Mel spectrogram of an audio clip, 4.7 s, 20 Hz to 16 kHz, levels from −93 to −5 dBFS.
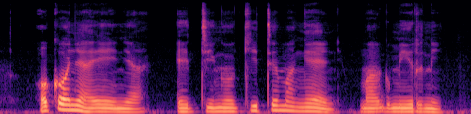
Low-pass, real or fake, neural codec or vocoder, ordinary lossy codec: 14.4 kHz; fake; vocoder, 44.1 kHz, 128 mel bands, Pupu-Vocoder; none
